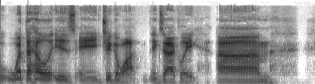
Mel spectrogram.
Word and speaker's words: gigawatt: Uh, so what the hell is a gigawatt exactly? Um, with due respect to Marty and Doc, it's pronounced gigawatt.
